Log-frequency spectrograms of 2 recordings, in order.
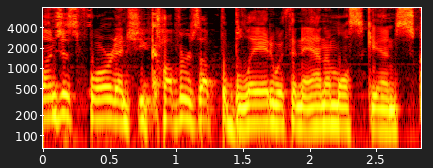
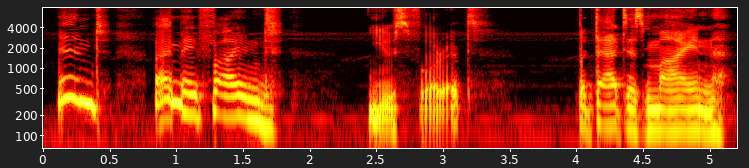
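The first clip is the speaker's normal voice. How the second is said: Mona's voice. Acted. GM voices Mona parting.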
